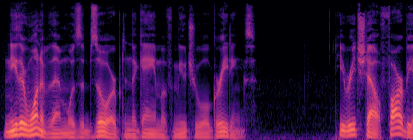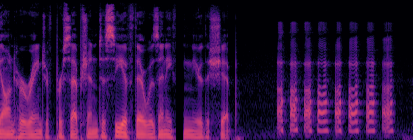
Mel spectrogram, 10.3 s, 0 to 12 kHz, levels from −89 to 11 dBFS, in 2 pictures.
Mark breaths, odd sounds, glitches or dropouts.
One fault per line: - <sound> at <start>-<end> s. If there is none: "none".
- dropout at 7.4-7.5 s
- laugh at 8.6-10.1 s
